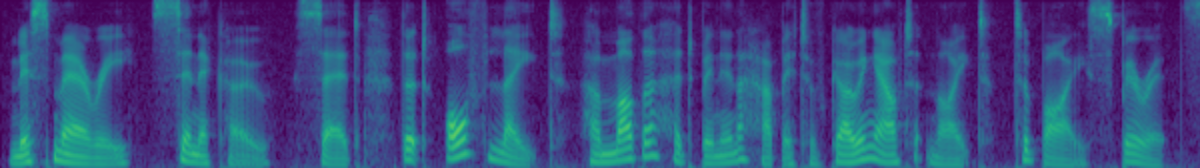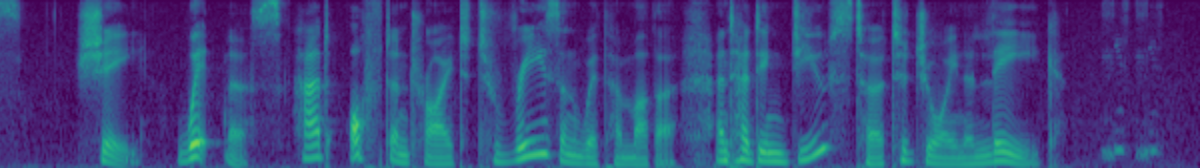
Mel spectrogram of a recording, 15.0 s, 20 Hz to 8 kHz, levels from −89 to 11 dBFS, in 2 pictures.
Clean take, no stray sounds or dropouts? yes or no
no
